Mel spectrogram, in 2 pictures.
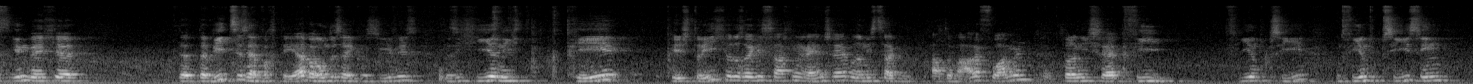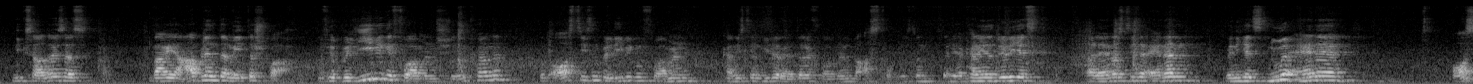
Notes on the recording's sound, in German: Diese Vorlesung wurde von Studierenden aufgenommen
